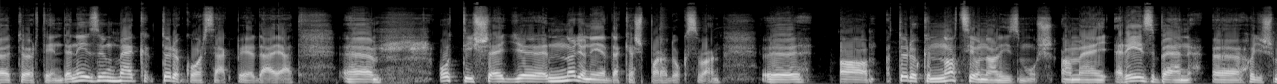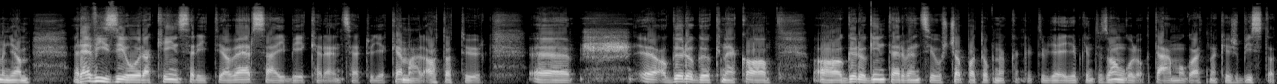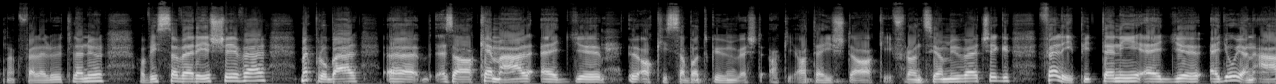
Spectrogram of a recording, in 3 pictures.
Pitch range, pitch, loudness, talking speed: 100-140 Hz, 115 Hz, -15 LUFS, 110 wpm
